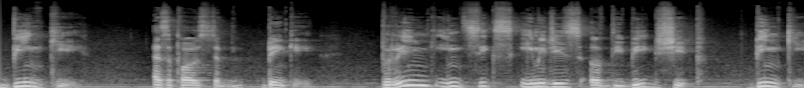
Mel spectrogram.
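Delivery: Russian-accented speech. Doing vocal warm-ups for a bit, in a Russian accent. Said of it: "Your vocal warm ups for your Russian accent?".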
